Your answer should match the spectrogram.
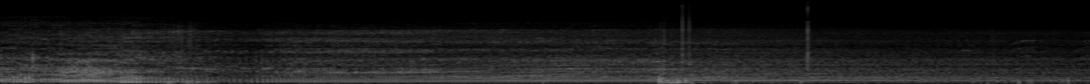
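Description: A motor scooter's small engine passing close, loudest in the first two seconds, then a steady engine hum that carries on as it moves off. A few brief clicks about seven seconds in.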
